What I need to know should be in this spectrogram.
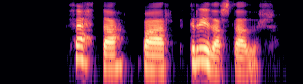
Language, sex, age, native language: Icelandic, female, 40-49, Icelandic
